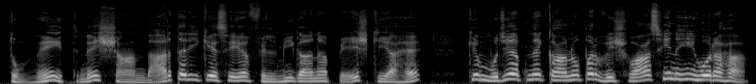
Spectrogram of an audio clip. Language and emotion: Hindi, surprised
